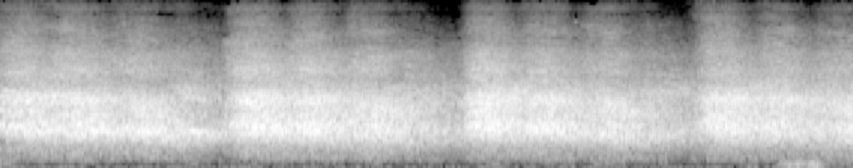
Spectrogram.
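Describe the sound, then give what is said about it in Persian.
A large crowd chants the slogan "Death to the hypocrite" (marg bar monafegh) in unison, loud and steady, with the phrase repeating in about four rhythmic waves separated by brief dips between repetitions. “مرگ بر تو باد که خدا در سوره منافقین مرگ بر تو رو فریاد زده و این مردم مرگ بر منافق رو مقصودشون شما هستید.”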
